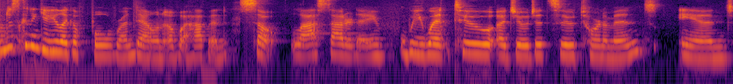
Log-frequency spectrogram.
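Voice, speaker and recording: Woman with a Canadian accent, fairly high pitch, ordinary pitch variation and a moderate pace, with music in the background. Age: 20s. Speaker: lifestyle vlogger. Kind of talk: casual talk to camera. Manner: chatty.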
